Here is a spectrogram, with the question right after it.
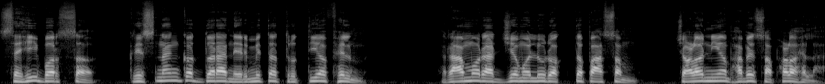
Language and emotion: Odia, neutral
